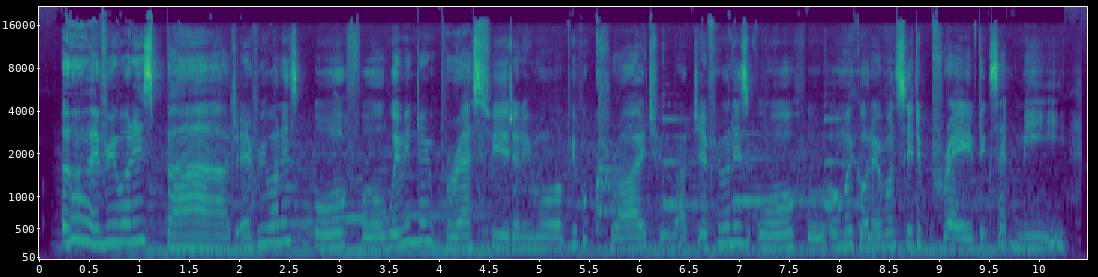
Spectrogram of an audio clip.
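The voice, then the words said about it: Imitates another person's voice. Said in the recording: “That's my impression of Seneca.”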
